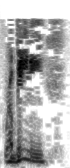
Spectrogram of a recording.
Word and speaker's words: Roubini: One of the top economists out there, Nouriel Roubini, I had him on years ago, I always say his name wrong, Roubini, says World War III has already effectively begun.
